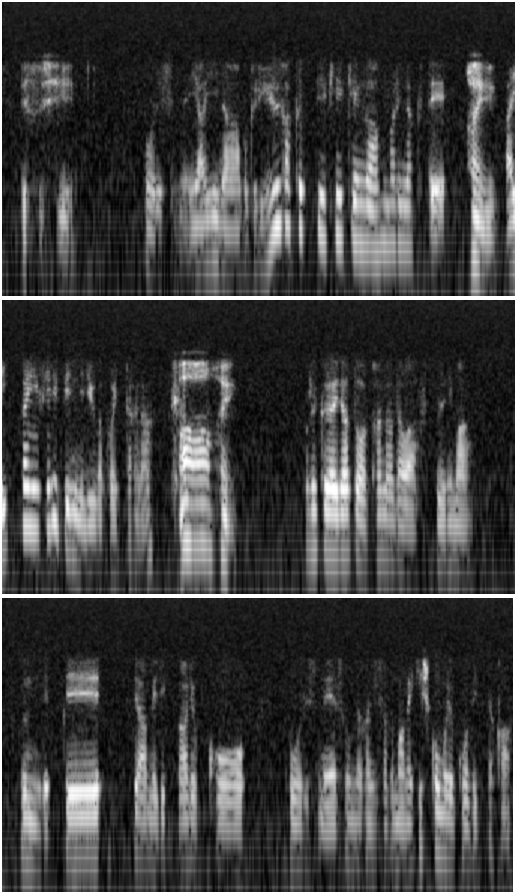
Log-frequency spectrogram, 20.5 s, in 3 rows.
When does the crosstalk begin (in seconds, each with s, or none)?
none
